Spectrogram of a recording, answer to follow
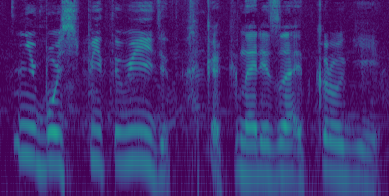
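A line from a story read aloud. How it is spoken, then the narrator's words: Giggling. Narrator (Russian): хихикнул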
